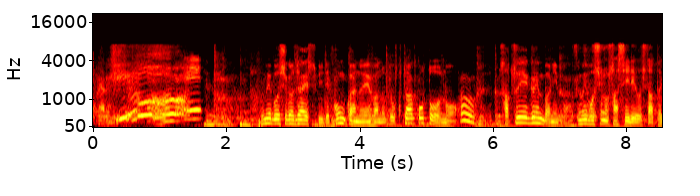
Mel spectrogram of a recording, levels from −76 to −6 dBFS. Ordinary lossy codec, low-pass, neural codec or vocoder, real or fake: none; 7.2 kHz; codec, 16 kHz, 2 kbps, X-Codec, WavLM features, trained on Multilingual LibriSpeech; fake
